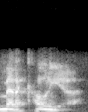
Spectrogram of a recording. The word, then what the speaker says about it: Metachthonia: The CH is almost like a K sound. If you actually, I just looked it up. It's like, phonetically, it's Metachthonia.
